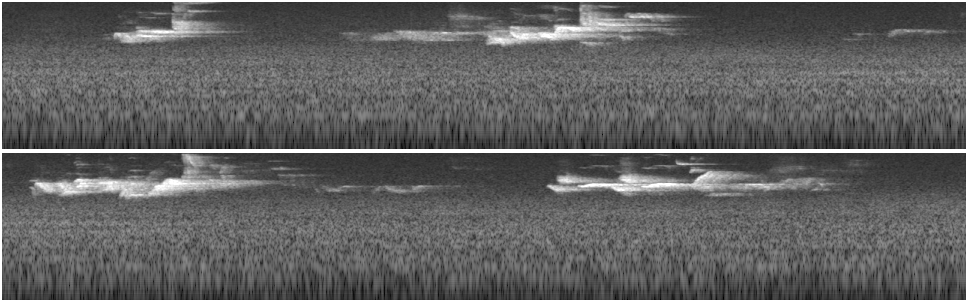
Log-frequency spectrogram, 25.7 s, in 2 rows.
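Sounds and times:
common blackbird Turdus merula song: 1.5s - 3.1s, 4.6s - 9.2s, 11.3s - 19.4s, 20.2s - 24.4s.

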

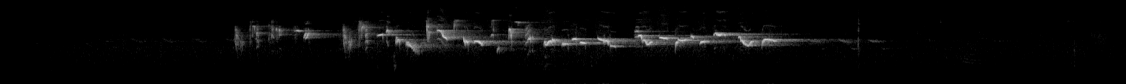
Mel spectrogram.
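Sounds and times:
Eurasian blackcap warbling: 1.3s - 8.9s.

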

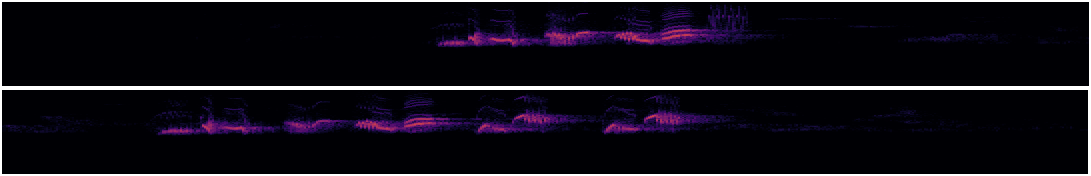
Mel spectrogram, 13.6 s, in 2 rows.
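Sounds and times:
Eurasian blackbird Turdus merula singing mellow fluting phrases: 2.7s - 13.5s.

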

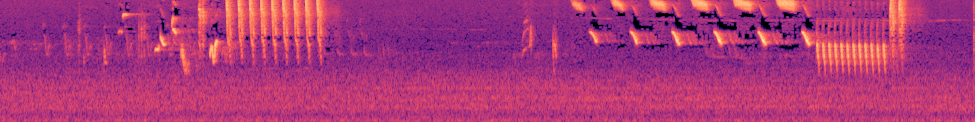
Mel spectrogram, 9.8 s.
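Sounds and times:
Common nightingale Luscinia megarhynchos song: 0.0s - 9.7s.

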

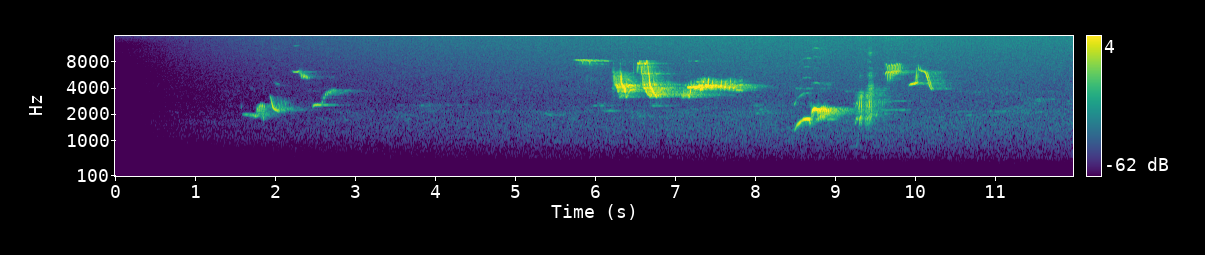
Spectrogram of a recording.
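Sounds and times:
common blackbird Turdus merula singing fluted warbles and squeaky notes: 6.2s - 10.4s.

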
